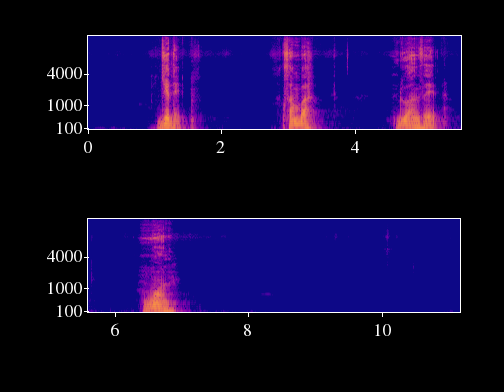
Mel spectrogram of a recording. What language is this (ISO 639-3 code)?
bjt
